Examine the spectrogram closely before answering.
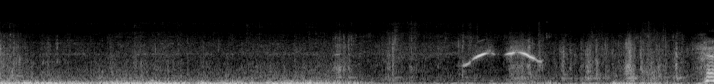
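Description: Mountain bike tyres roll and crunch over a bumpy dirt trail.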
